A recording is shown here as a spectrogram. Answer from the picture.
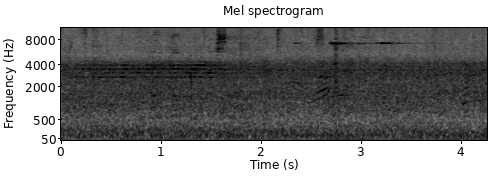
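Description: Steady low outdoor background rumble of distant traffic.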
